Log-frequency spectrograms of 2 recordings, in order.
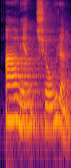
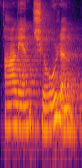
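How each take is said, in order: First: Said in the usual way. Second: Slowed down for the class; slow teacher demo; slow model reading. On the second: Shown as a demonstration. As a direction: stretch each syllable out. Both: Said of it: "Please try to read with me".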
